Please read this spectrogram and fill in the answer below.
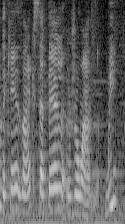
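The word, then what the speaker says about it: Johan: Dans ce roman-là, on va suivre un jeune adolescent de 15 ans qui s'appelle Joanne. Oui, Joanne. J-O-H-A-N. Ça se prononce comme le nom féminin, là, Joanne, mais bon, c'est un garçon, hein?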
